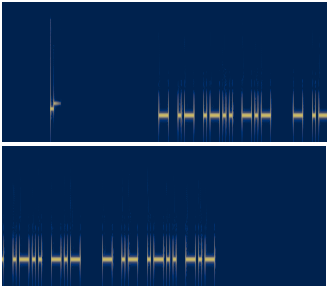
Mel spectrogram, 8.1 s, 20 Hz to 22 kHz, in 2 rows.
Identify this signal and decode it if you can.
Morse code, heard as a keyed tone, about 30 wpm, 700 Hz. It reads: TALK TALK TALK
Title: Top 500 Words Repeated 30wpm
